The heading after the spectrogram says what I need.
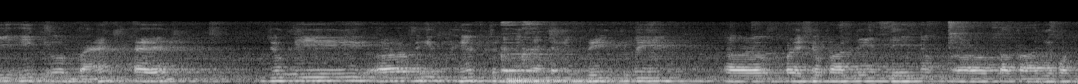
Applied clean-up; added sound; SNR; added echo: none; Bass guitar; 13 dB; reverberation time 2.5 s.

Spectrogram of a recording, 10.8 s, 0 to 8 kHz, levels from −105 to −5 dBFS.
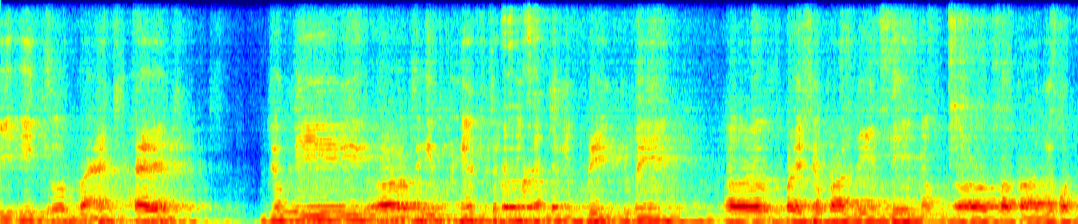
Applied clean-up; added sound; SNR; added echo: neural separator model SepFormer DNS4.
